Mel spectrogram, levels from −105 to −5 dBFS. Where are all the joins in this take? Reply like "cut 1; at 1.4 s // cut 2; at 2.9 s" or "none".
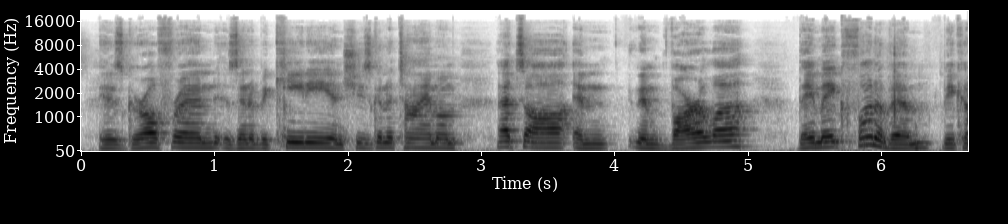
none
